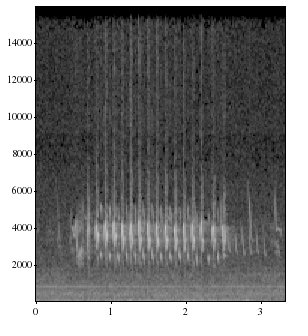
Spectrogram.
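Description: Lesser whitethroat: a brief soft warble runs into a fast, dry rattle of about fifteen even, high notes on one pitch, over faint background hiss.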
